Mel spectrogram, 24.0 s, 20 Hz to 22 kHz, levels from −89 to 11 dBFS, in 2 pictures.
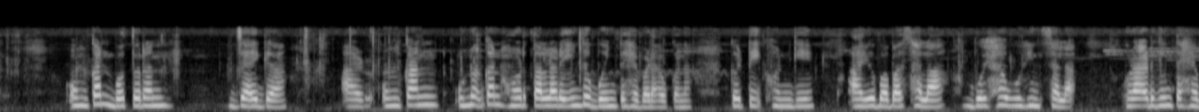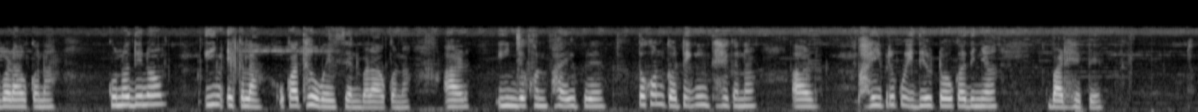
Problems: none marked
